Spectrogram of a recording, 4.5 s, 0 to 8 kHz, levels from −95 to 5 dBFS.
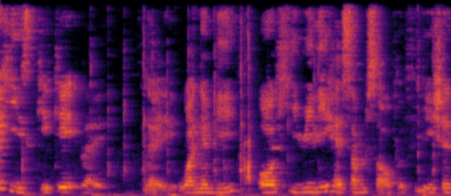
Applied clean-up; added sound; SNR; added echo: classical method log-MMSE.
